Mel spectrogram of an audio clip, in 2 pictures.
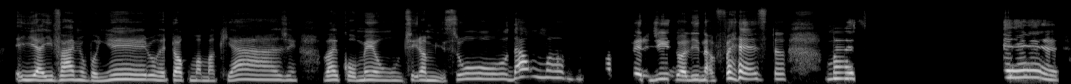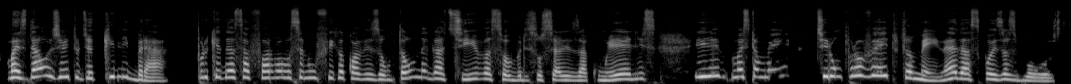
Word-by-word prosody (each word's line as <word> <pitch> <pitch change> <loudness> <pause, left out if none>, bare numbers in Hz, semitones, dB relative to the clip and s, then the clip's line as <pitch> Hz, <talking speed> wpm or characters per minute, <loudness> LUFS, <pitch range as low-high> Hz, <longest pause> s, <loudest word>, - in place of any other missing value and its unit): e 200 +4 +3
aí 195 +1 +5
vai 205 +2 +4
no 200 -2 0
banheiro, 220 +5 +2
retoca 190 -1 +1
uma 180 -1 -3
maquiagem, 210 +3 -2 0.3
vai 205 +2 +3
comer 195 +1 +1
um 185 -1 -5
tiramisu, 225 - -1
dá 350 +12 +6
uma 325 -3 -3
uma 245 -1 -12 0.2
perdido 225 -1 +2
ali 200 +1 +5
na 195 -3 +1
festa. 250 0 +3 0.4
Mas 270 +2 +4 1.5
É! 320 -8 +6 0.2
Mas 310 -2 +3
dá 350 +6 +2
um 390 - -1
jeito 340 0 -2
de 285 - -3
equilibrar. 220 - -3 0.3
Porque 330 +1 -4
dessa 320 0 0
forma 305 +1 -2
você 310 +1 -5
não 305 0 -3
fica 300 +1 -4
com 275 - -3
a - - +1
visão 230 -2 -4
tão 280 +9 -2
negativa 255 -4 -3
sobre 200 -4 -5
socializar 195 -2 -4
com 190 +1 -5
eles 240 +4 -2 0.4
e 375 +2 +3
mas 345 0 -2
também 340 -2 -6 0.4
tira 380 0 +2
um 370 - -8
proveito 405 +2 -1
também, 240 - 0
né, 245 +9 +1
das 250 -5 -1
coisas 235 -3 -2
boas. 160 -4 -5
240 Hz, 150 wpm, -23 LUFS, 200-310 Hz, 1.5 s, dá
